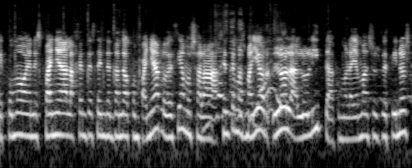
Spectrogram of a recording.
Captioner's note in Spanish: aplausos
